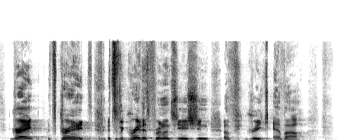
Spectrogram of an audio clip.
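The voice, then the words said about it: Poor Trump impression. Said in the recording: “That's a horrible impersonation of Orange Man”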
